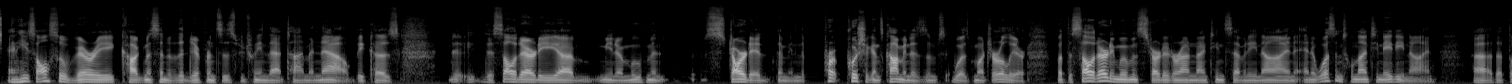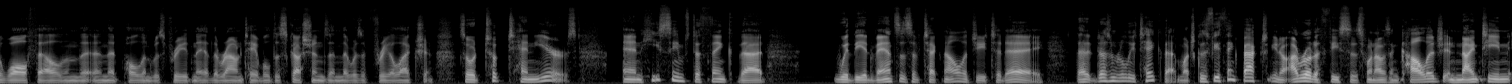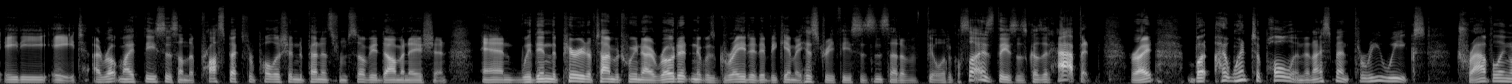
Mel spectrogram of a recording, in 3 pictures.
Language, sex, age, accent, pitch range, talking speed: English, male, 40-59, American, 100-120 Hz, 215 wpm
